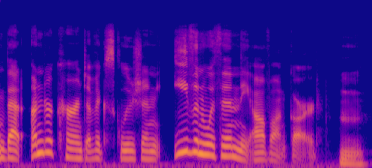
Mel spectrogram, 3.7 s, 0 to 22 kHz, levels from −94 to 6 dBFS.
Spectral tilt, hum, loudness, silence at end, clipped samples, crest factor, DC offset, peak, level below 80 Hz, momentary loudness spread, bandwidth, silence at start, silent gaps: -5 dB/octave; none; -30 LUFS; 0.05 s; under 0.1%; 18 dB; under 0.1%; -12 dBFS; -50 dBFS; 12 LU; 12.5 kHz; 0 s; none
